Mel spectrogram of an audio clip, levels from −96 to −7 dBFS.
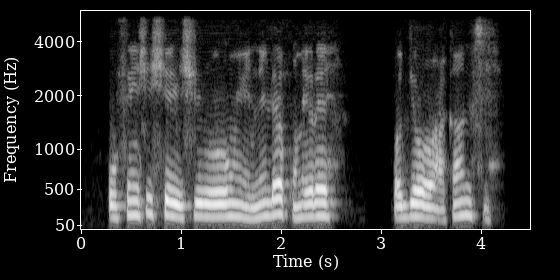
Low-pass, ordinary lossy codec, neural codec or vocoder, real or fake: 5.4 kHz; none; codec, 16 kHz, 8 kbps, FunCodec, trained on Chinese and English, 25 frames a second; fake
